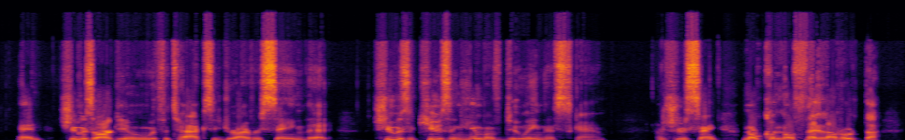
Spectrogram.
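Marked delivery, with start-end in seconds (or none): 7.4-8.8 put-on Castilian Spanish accent, c in conoce as th. Retelling a woman arguing with a taxi driver, in a Spanish accent with theta. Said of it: "in her Spanish accent with the theta".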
